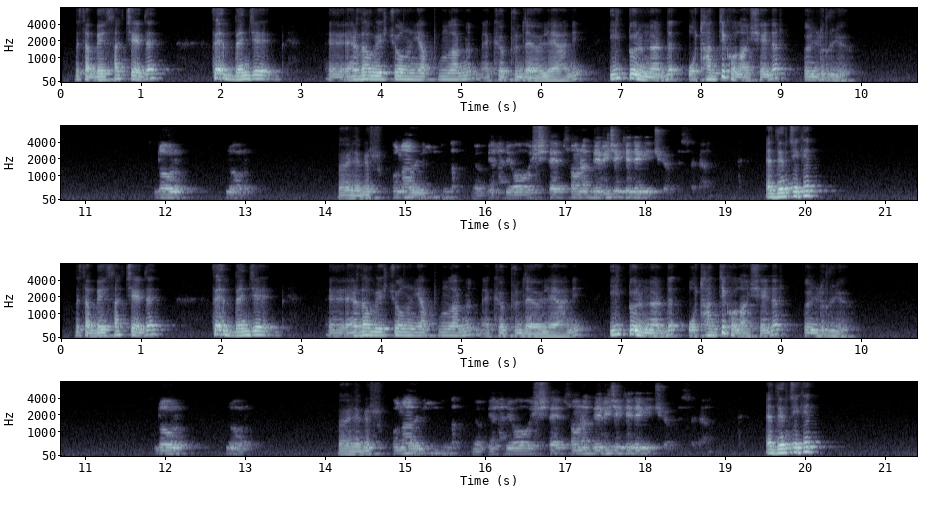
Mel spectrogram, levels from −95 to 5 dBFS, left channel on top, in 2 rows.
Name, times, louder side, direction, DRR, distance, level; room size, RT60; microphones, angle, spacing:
voice 1, 0.2-1.2 1.9-2.7 3.3-6.5 6.9-9.0 9.3-9.8 14.2-14.7 15.0-15.2 19.5-20.1, equal, 15° left, 7 dB, 1.3 m, -24 dB
voice 2, 11.9-12.2 12.8-13.0 14.8-18.3 18.7-18.8, left 1 dB, 90° left, 1 dB, 3.9 m, -32 dB
8.3 x 7.9 x 4.0 m, 0.42 s
head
